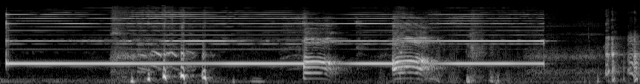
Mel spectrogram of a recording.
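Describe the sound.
A fire alarm blares with a steady, piercing electronic tone for several seconds, then cuts off near the end, while people talk loudly over it.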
